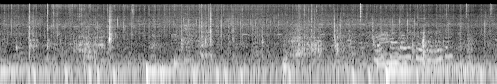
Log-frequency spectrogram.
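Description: Food frying and sizzling in a pan while it is stirred, with scattered sharp crackles and clicks.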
